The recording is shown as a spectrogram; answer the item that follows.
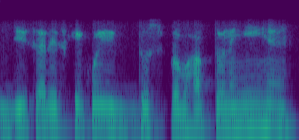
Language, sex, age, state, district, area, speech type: Hindi, male, 18-30, Madhya Pradesh, Gwalior, urban, conversation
